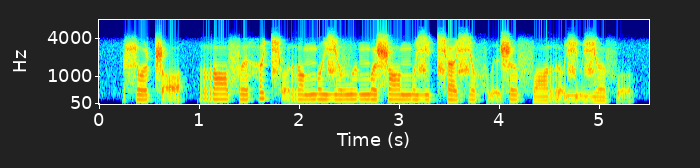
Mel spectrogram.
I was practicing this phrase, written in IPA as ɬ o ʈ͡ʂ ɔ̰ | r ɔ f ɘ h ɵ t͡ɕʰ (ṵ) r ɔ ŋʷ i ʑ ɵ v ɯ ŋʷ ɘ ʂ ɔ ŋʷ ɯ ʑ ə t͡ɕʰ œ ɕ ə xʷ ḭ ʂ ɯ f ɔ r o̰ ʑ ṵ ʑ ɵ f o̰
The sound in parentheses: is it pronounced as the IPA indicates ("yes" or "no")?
no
